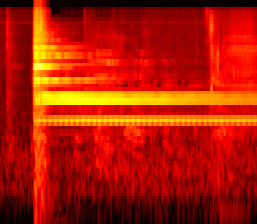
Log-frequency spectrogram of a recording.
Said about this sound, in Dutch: de bel te luiden.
